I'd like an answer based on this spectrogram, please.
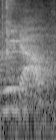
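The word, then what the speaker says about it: Blu3 DAO: blue white white three b l u three uh pronounced blue dao it's the three stands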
